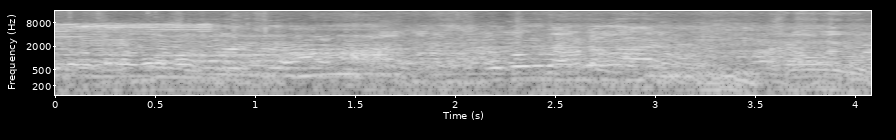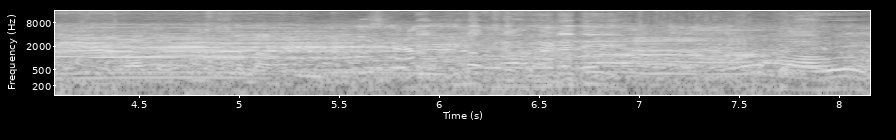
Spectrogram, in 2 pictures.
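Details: At the Raniganj market in Chattogram, a Thursday in late September 2024, Sahiwal bull calves being sold low overlapping moos, some bending upward, one after another, beneath a busy murmur of people talking.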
